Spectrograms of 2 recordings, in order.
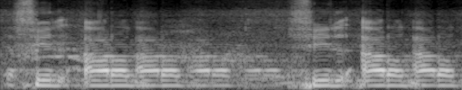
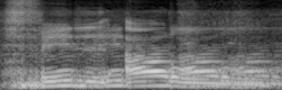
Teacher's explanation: Tapi kalau fa ada suara angin keluar. Nah, kalau dot itu sifatnya rahwah. Ketika dia mati ada angin keluar. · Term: sifat rahwah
